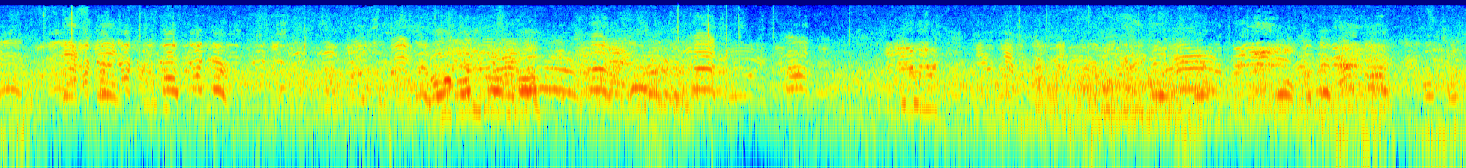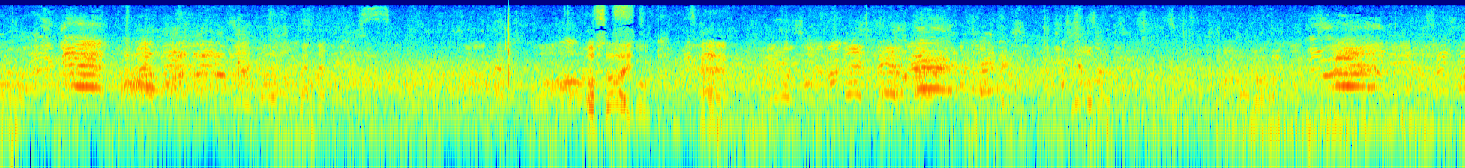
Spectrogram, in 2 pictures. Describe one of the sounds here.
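Many young men shout and call to each other outdoors.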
